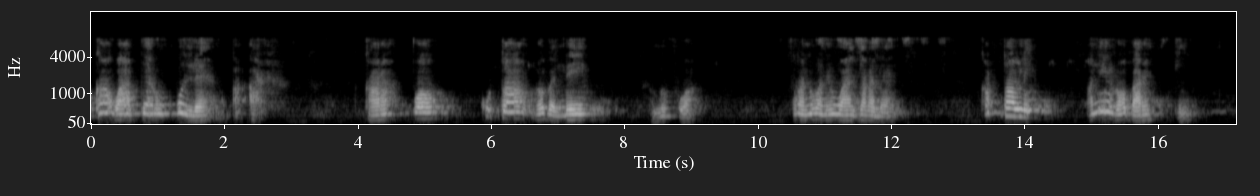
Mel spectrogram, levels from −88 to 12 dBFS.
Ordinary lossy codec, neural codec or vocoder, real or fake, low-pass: MP3, 48 kbps; codec, 16 kHz, 4.8 kbps, FACodec; fake; 7.2 kHz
